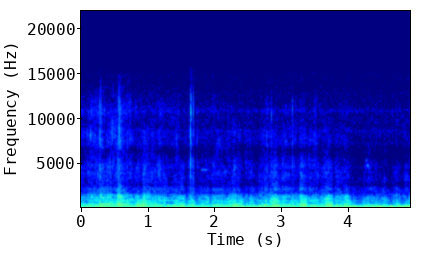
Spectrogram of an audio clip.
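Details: Wasps at a cadaver they are eating. A dense, continuous hum of several buzzing wings stays level for the whole stretch, with wavering tones as individual insects shift and hover close by.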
